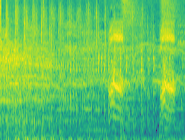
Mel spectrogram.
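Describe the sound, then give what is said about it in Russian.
Two loud, harsh crow caws ring out about a second apart over a steady background rumble, with no voices present; the crows are perched on antennas atop a spacecraft. “Птицы повадились садиться на антенны, поэтому связь барахлит.”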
